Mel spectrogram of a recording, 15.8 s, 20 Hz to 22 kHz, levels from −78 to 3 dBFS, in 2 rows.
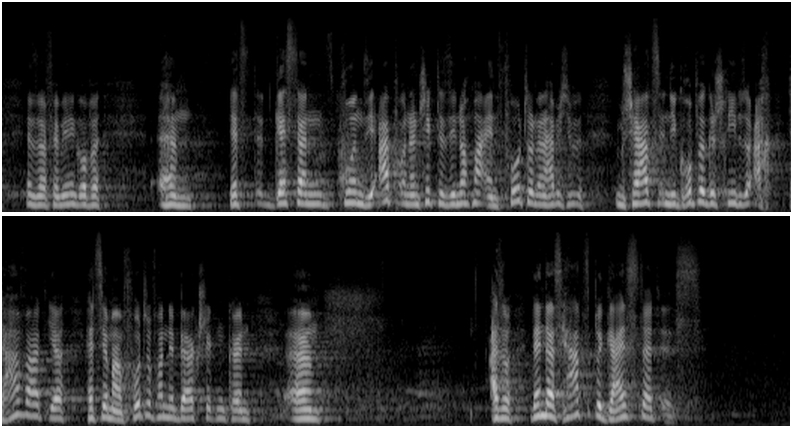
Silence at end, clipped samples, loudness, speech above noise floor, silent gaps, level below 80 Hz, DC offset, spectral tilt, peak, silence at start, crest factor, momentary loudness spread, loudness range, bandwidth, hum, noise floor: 0.95 s; under 0.1%; -27 LUFS; 36 dB; none; -72 dBFS; under 0.1%; -6 dB/octave; -6 dBFS; 0.25 s; 22 dB; 14 LU; 2 LU; 15.5 kHz; none; -64 dBFS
